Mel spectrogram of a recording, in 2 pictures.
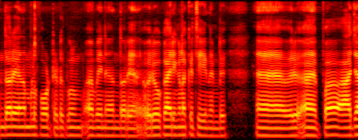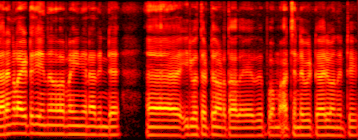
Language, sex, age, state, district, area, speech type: Malayalam, male, 60+, Kerala, Wayanad, rural, spontaneous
